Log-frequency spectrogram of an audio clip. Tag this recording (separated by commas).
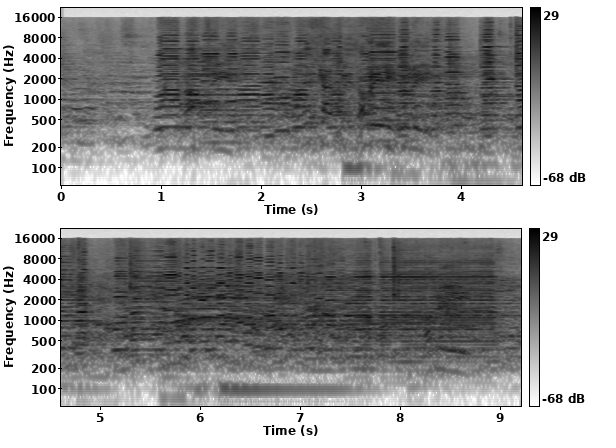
Music, Speech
